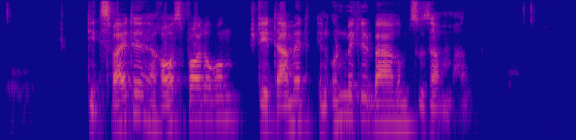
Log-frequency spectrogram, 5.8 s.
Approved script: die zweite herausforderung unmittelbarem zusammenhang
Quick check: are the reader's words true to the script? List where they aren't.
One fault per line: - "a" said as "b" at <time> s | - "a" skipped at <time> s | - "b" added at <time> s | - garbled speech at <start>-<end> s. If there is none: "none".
- "steht damit in" added at 2.5 s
